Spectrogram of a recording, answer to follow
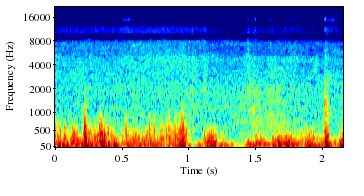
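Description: Wind buffeting the microphone: an uneven low rumble that dips briefly a little past the middle.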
